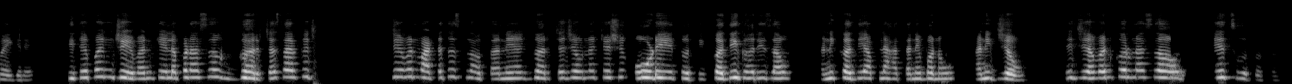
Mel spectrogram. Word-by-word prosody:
वगैरे. 210 -3 -12 0.4
तिथे 285 +3 0
पण 345 -2 -2
जेवण 275 -3 +2
केलं, 300 -2 0
पण 330 0 +3
असं 320 -1 -2
घरच्यासारखं 300 +4 +3 0.9
जेवण 345 0 -3
वाटतच 305 +3 -1
नव्हतं 270 -4 -7
आणि 275 +2 -1
घरच्या 290 -1 -2
जेवणाची 310 +1 -4
अशी 325 +2 -4
ओढ 310 +2 +7
येत 295 -2 +2
होती. 260 -2 -3
कधी 285 +3 +7
घरी 290 -1 -2
जाऊ 280 0 -1 0.3
आणि 275 +3 0
कधी 285 0 +3
आपल्या 280 0 -2
हाताने 260 0 -4
बनवू 260 +1 -1 0.2
आणि 270 +4 +1
जेऊ. 240 -7 +5 0.4
ते 310 - -4
जेवण 300 +1 +2
करून 335 -1 +1
असं 320 -2 +3 0.4
हेच 320 -2 0
होत 260 -2 -7
होतं. 195 -2 -26
295 Hz, 160 wpm, -22 LUFS, 270-315 Hz, 0.9 s, ओढ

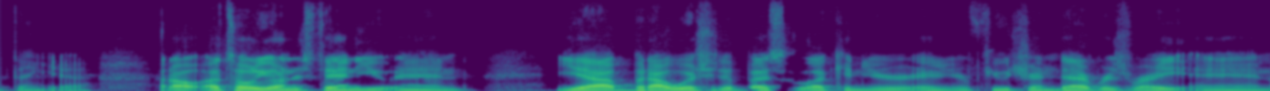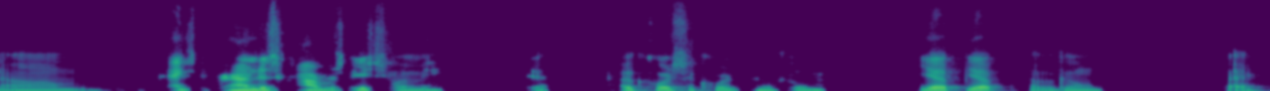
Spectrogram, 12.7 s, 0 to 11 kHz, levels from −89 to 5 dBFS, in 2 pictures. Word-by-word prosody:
thing, - - -12
yeah. - - -11 0.4
Oh, - - +6
I 140 - +3
totally 145 -3 +6
understand 115 -1 +3
you, 105 -3 -2
and 95 -3 -5 0.4
yeah, 110 0 +7
but 110 +2 0
I 120 - +9
wish 125 -2 +4
you 120 - -8
the 110 - 0
best 115 +3 0
of 110 - -15
luck 115 0 -1
in 105 - -4
your 100 -1 -4
in 100 0 -4
your 95 0 -8
future 110 +4 -4
endeavors, 110 +1 0
right? 100 +3 -1
And, 95 -1 -7
um, 90 +3 -12 0.4
thanks 115 0 -3
for 115 -1 -6
having 120 +1 +5
this 115 - 0
conversation 115 +1 -2
with 95 -1 -9
me. 90 0 -9 0.4
Yeah. - - -11 0.4
Of - - -3
course, 120 -1 -3
of - - -13
course, 125 - -8
welcome. 110 +2 -9 0.5
Yep, 120 +1 +1
yep. 130 0 +1
Have - - -12
a - - -10
good 100 0 -11
one. 105 +2 -10 0.6
Bye. - - -8
110 Hz, 215 wpm, -25 LUFS, 100-115 Hz, 0.6 s, I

